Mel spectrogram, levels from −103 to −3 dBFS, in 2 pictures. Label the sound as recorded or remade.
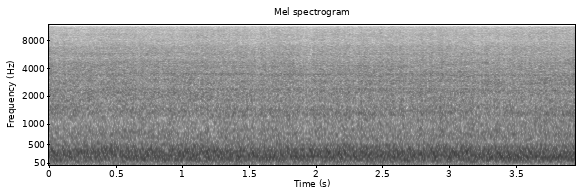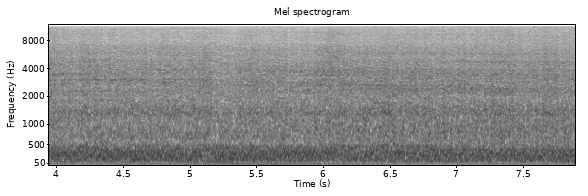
recorded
